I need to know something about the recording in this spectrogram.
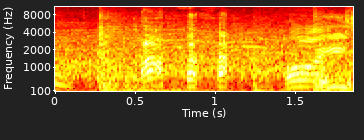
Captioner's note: laughing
